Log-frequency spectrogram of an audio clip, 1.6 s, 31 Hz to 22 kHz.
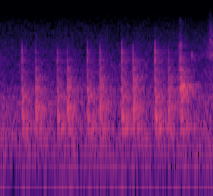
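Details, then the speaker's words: Tanglewood TW55D electro-acoustic guitar in for fret level and setup; a rocker tipped across the frets gives quiet light clicks about five or six a second, showing one fret sits higher than its neighbours: high fret. "because the problem is save this fret for instance I've got that area is high now just a previous PI can hear the rock yeah"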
